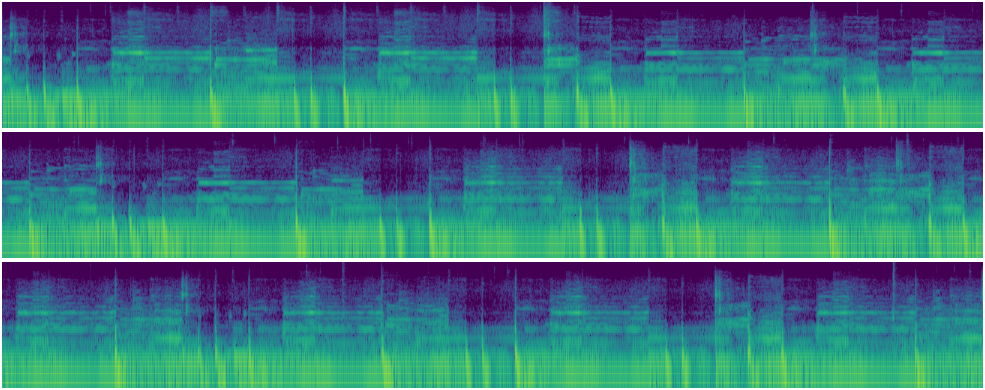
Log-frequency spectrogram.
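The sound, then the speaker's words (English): Loud, dense music with a heavily distorted, saturated sound: thick fuzzy low end and gritty harmonics throughout, played continuously in a steady rhythm without any voices. “Take some of this distortion off.”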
